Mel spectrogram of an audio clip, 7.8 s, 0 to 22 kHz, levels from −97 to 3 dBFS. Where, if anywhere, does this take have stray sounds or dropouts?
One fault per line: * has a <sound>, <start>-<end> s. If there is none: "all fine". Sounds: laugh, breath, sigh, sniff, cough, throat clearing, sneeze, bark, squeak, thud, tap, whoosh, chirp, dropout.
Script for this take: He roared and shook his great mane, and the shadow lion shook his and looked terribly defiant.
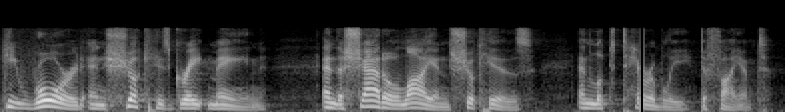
* has a dropout, 6.4-6.4 s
